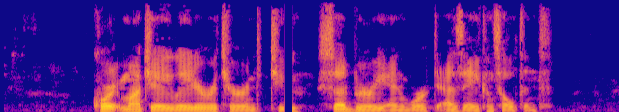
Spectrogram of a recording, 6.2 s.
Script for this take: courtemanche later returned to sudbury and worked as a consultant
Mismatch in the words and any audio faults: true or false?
true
